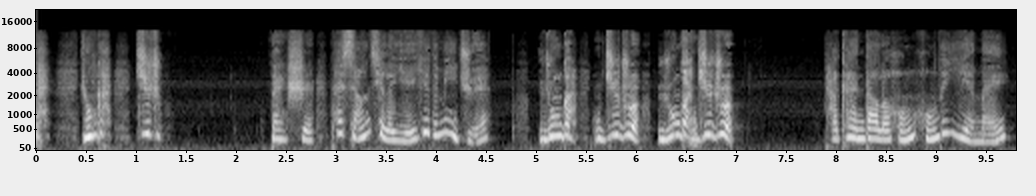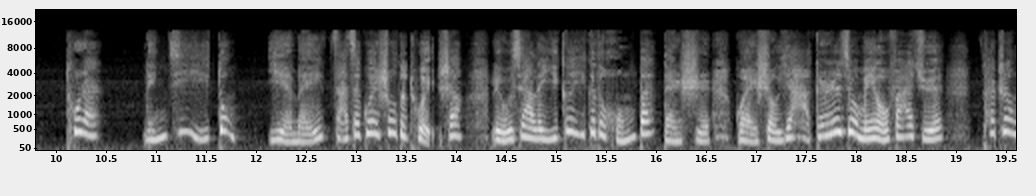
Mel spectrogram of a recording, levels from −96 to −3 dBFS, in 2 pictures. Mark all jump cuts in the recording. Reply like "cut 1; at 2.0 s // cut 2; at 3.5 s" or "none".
cut 1; at 12.0 s // cut 2; at 16.0 s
